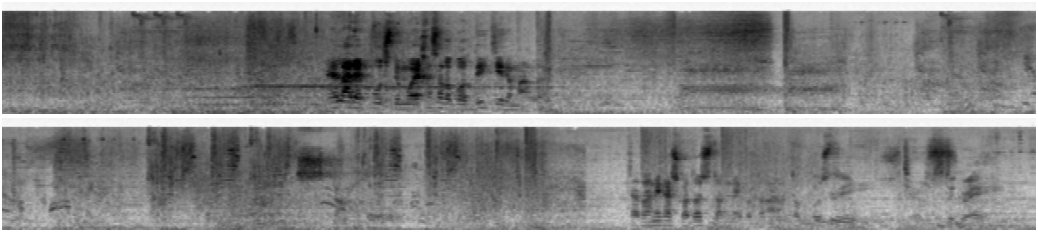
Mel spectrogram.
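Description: Game spells and attacks crackle and clash.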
